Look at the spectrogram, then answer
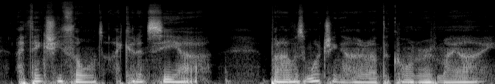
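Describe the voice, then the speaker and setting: Soft-spoken and whispering, the voice moves at a moderate pace. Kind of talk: soft-spoken ASMR story reading. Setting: ASMR recording setup. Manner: soft-spoken, whispery.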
